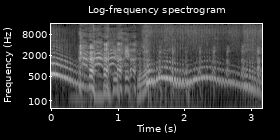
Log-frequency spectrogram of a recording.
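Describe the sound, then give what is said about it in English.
A man's voice mimics a cooing pigeon, a continuous warbling coo that rises and dips in pitch for a few seconds, with no words spoken. “So all I could imagine was my buddy going down on this chick like a fucking pigeon, like.”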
